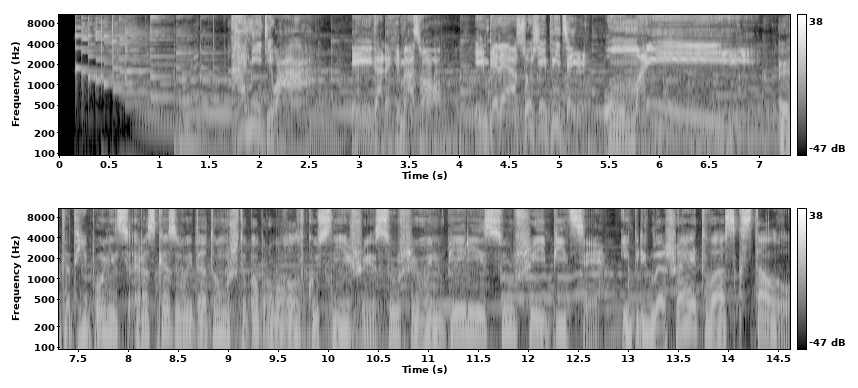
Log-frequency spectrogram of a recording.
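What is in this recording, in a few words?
Japanese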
